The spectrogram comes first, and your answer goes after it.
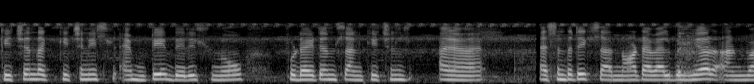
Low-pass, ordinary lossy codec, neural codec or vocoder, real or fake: none; none; none; real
